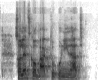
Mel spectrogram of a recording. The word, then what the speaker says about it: unidad: let's go back to unidad it's unit yeah that's correct and in spanish we stress the last syllable here we need that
